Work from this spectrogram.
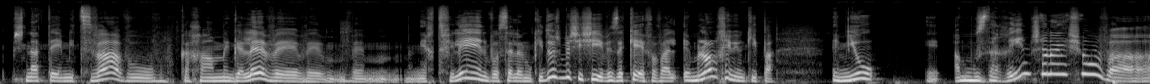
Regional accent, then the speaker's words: Tel Aviv, Tel Aviv District, Israel; also born or lived in Kfar Saba; אני תל אביבית רוב שנותיי, לפני כן כפר סבא, כן, מרכז הארץ, אף פעם לא היו לי כל מיני הרפתקאות במקומות אחרים.

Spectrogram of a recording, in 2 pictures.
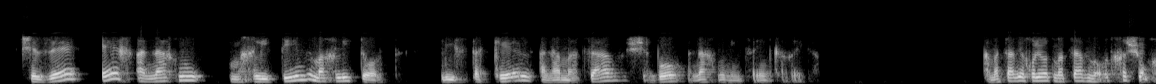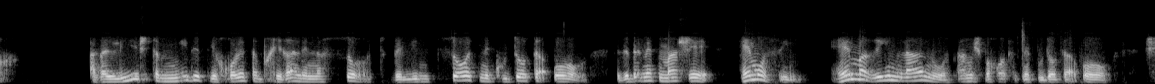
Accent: Jerusalem, Jerusalem District, Israel

